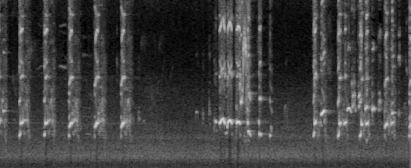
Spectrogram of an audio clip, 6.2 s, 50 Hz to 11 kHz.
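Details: Bald eagles calling to each other during a nest changeover at a live webcam nest in Redding, March 11, 2023: bursts of sharp, high chirped notes, first spaced singly, then quick stuttering clusters of chattering piping.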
